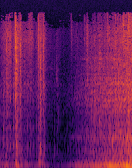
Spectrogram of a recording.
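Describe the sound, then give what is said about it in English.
A car engine starts low and builds steadily louder over a couple of seconds, a rumbling drone that swells as the vehicle pulls away and drives off in the rain toward pumpkin and maize fields, with a couple of brief clunks near the start. “So let's drive up there and have a look.”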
